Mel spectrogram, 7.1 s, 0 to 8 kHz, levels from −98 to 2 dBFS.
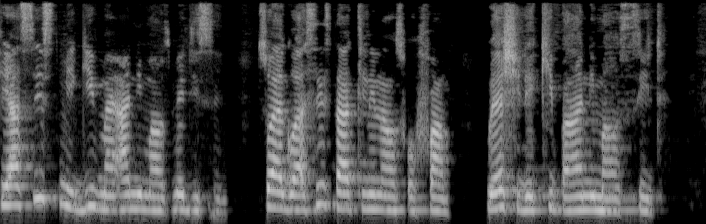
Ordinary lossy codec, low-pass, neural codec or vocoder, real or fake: none; none; none; real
